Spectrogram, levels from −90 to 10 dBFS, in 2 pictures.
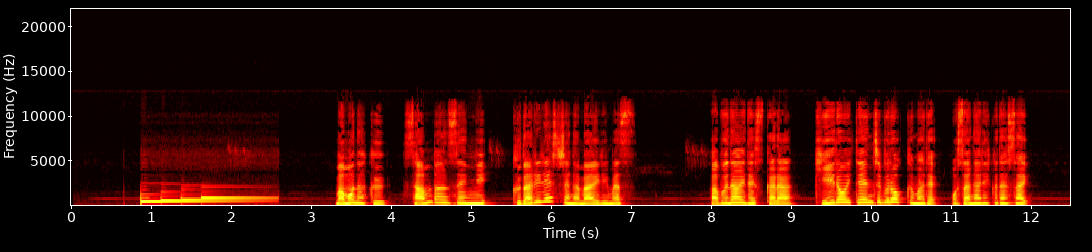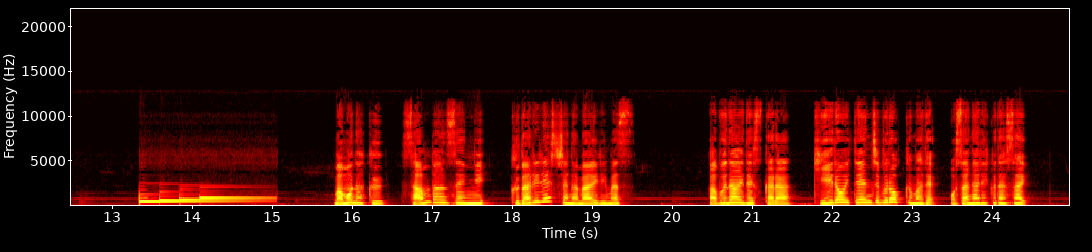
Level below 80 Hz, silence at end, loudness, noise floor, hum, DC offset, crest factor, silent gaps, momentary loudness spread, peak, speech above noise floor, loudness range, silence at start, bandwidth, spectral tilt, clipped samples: -66 dBFS; 0.55 s; -18 LUFS; -68 dBFS; none; under 0.1%; 18 dB; none; 12 LU; 0 dBFS; 51 dB; 3 LU; 0.85 s; 12 kHz; -4.5 dB/octave; under 0.1%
